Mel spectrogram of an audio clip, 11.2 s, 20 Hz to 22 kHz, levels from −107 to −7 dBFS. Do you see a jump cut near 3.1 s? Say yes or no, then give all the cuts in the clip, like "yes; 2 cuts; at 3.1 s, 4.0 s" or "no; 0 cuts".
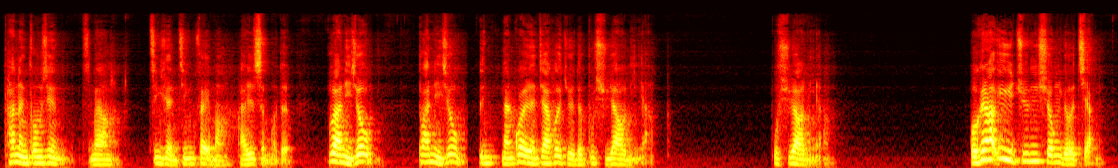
no; 2 cuts; at 4.7 s, 9.7 s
